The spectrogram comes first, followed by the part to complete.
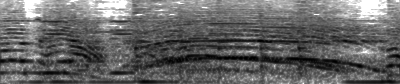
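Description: A woman singing birha, a Bhojpuri folk song, through a loud public-address system. Near the middle she holds one long, ornamented note that rises and falls back.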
